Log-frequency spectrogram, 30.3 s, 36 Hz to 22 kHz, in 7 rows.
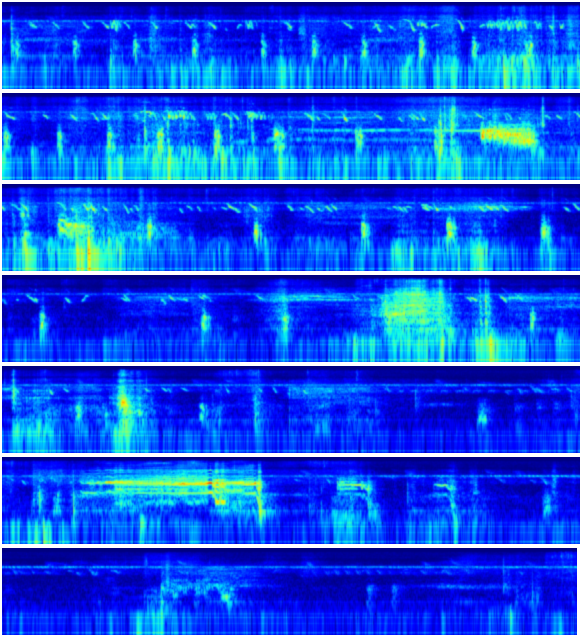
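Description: A brood of chicks peeping in many short, high cheeps while a hen clucks among them. About 22 seconds in comes one louder chicken call lasting about a second and a half.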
